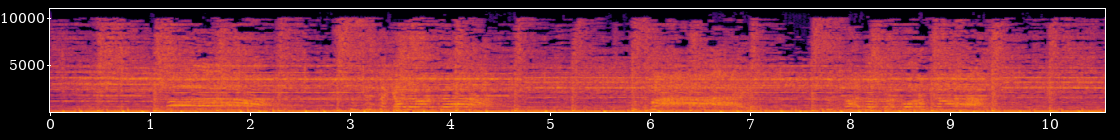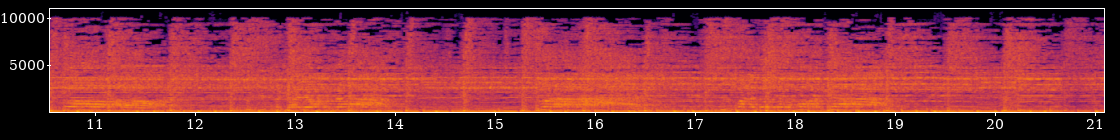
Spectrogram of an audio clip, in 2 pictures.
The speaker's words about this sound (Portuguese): você que está aí na sua casa ouvindo essa música, que é uma pérola do nosso punk rock nacional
